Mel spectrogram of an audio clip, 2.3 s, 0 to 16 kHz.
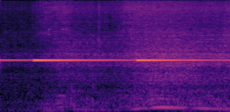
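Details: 1992 Volvo 240 DL, traded in by its long-time owner, at start-up: it settles into a low, even idle with the classic door chime ringing over it; the engine sounds healthy.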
